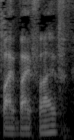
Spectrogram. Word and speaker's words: VXV: They had an album called, they spelled it VXV, but it's pronounced 5x5.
